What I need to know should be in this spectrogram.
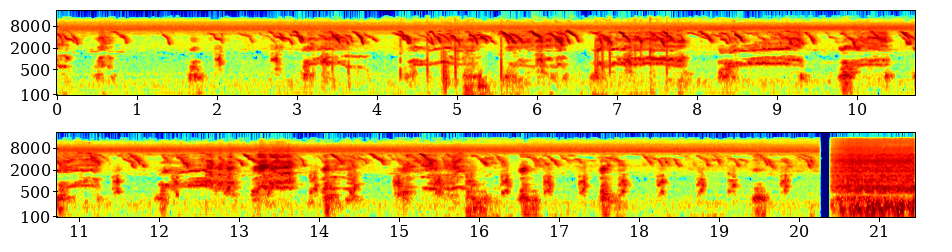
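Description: Chicks peep rapidly nearby.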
